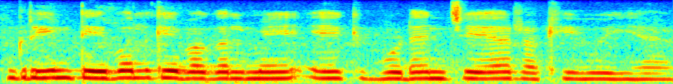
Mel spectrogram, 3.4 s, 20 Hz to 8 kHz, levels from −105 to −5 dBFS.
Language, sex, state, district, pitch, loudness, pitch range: Hindi, female, Uttar Pradesh, Lucknow, 230 Hz, -14 LUFS, 225-245 Hz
